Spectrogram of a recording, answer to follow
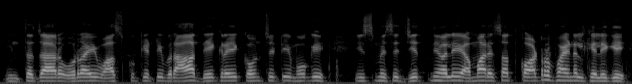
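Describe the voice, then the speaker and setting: A man's voice: a little high, level tone, a little fast, fairly bright tone, clean tone, no echo. A man with an Indian accent giving live ball-by-ball cricket commentary.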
